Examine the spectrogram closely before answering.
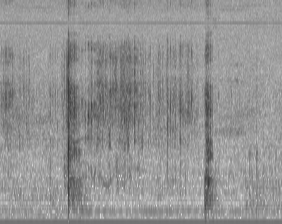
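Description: A plastic bottle thumps down onto a glass table.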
